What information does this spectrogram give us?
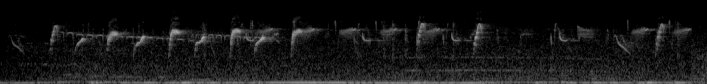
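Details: Red-faced cisticola calling during a morning birding outing: a quick run of sharp, high, down-slurred whistled notes, nearly two per second, over a low background rumble.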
